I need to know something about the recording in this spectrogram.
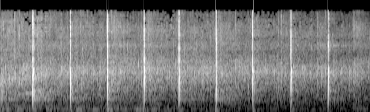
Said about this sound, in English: Well, congratulations to all of us that call this place home on four years of amazing work that God's done in our life. Can we clap for that? Because that's exciting, right? Four years, right?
